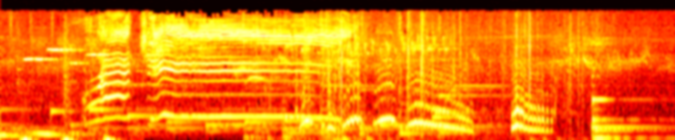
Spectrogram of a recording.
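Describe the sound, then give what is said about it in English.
An ostrich squawks loudly, letting out a run of warbling, gurgling honks in quick bursts, then a couple of sharper cries near the end. “That ostrich is back, and I think he's on to us.”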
